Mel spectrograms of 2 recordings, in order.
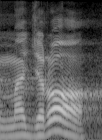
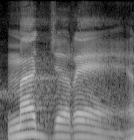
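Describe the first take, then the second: First: The final vowel is a clear a sound. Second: The final vowel is an e sound. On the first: The speaker calls it wrong. "bukan majra" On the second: The speaker calls it right. "bacaannya majre"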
